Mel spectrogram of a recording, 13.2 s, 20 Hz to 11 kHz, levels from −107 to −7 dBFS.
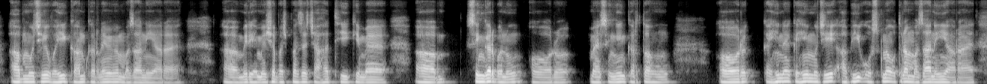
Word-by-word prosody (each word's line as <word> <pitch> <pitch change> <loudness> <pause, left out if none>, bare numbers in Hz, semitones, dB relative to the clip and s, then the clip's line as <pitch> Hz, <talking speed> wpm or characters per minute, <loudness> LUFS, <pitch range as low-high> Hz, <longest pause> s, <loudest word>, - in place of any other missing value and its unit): अब 115 -1 +2
मुझे 115 +2 +3
वही 115 +1 +3
काम 110 +1 0
करने 110 +1 -1
में 115 0 0
मज़ा 95 0 -1
नहीं 90 -1 -3
आ 85 - -4
रहा 85 -1 -5
है। 90 +1 -13 0.5
अ, 100 -2 -1
मेरी 105 +1 0
हमेशा 105 +3 +1
बचपन 110 +1 -3
से 115 +1 0
चाहत 105 -1 -3
थी 110 - +1
कि 110 - -1
मैं 105 0 +1 0.5
अ, 105 -2 +3 0.4
सिंगर 130 +1 +6
बनूँ 110 +1 -1 0.3
और 100 -1 -3 0.4
मैं 105 -2 0
सिंगिंग 110 +3 +2
करता 115 0 -3
हूँ। 105 0 -4 0.7
और 110 +2 +4 0.3
कहीं 115 +2 +1
न 135 0 +3
कहीं 125 +1 +2
मुझे 130 +2 +3
अभी 120 +6 +1
उसमें 115 +4 +1
उतना 125 0 +2
मज़ा 110 -1 +2
नहीं 110 0 +2
आ 95 - -1
रहा 95 -1 -3
है, 95 0 -6
110 Hz, 185 wpm, -24 LUFS, 105-115 Hz, 0.7 s, सिंगर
